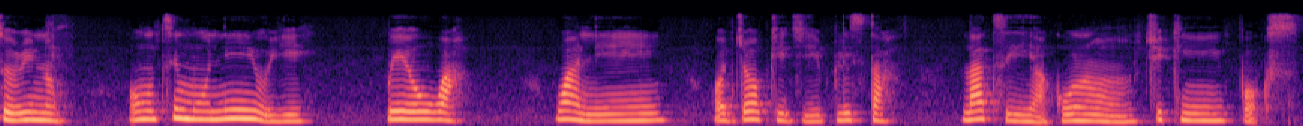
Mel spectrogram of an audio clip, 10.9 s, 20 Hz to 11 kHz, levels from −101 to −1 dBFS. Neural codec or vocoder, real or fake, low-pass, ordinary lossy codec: codec, 16 kHz, 16 kbps, FunCodec, trained on Chinese and English, 50 frames a second; fake; 7.2 kHz; none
